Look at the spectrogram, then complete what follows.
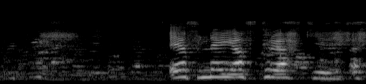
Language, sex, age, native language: Icelandic, female, 9, Icelandic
